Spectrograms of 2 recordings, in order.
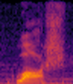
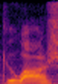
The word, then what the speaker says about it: gouache: I think if I ever try gouache gouache gouache gouache again. I heard someone pronounce it gage and I hated that.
